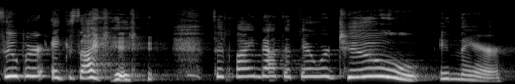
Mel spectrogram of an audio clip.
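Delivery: high, loud, drawn-out glee through laughter; laughing excitement. Retold or imitated. Storyteller recalling her mother-in-law's joy at twins, laughing excitement. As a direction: squeal it slowly while laughing, stretching the key word.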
